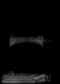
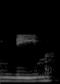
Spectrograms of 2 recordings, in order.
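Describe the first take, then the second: First: The name ends with a v sound. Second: The name ends with an m sound. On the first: The speaker calls it right. "it's Neve" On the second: The speaker calls it wrong. "would say Neem, and I'm like, no"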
